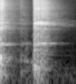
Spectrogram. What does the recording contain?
Metal hit and clatter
